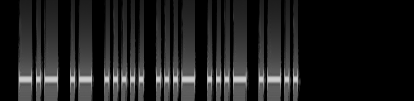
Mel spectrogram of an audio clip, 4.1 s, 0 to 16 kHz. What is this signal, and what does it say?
Morse code, heard as a keyed tone, about 34 wpm, 700 Hz. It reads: KA5VVL
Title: Speed Racing - USA Call Signs 28wpm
